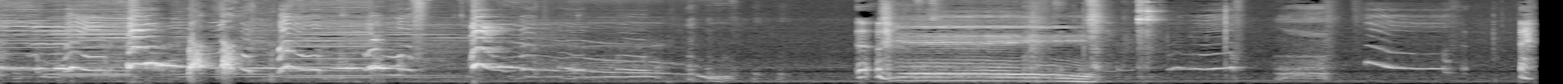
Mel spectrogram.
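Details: A female Boston Terrier that normally never barks or howls howls in long, wavering, sliding tones, joining in with videos of other dogs howling.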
